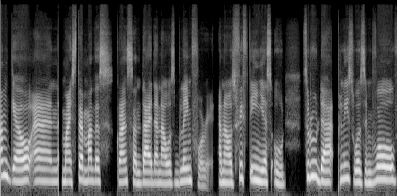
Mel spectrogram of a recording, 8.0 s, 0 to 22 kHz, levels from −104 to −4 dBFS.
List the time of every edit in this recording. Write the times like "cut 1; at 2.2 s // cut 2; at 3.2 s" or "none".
cut 1; at 1.1 s // cut 2; at 5.7 s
